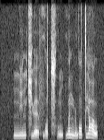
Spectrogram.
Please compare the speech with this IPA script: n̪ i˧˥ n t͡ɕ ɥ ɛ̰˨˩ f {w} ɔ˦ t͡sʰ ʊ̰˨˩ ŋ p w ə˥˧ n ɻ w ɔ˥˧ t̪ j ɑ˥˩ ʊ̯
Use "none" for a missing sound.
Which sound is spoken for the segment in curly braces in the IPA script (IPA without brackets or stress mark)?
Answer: w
